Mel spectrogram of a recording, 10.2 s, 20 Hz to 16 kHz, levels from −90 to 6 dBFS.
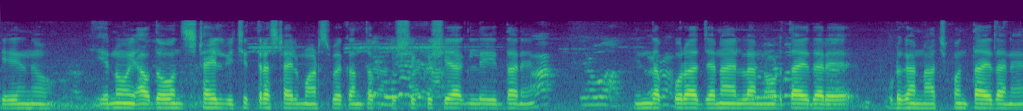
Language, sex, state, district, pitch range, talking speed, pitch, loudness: Kannada, male, Karnataka, Raichur, 135-145 Hz, 125 wpm, 140 Hz, -15 LUFS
